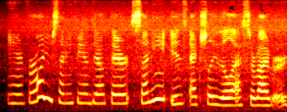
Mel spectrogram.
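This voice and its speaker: Lively intonation at a moderate pace, with noticeable background noise behind the voice. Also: woman. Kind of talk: casual fan theory talk. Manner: quiet, soft-spoken.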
